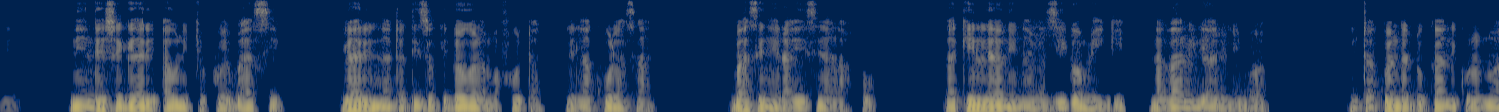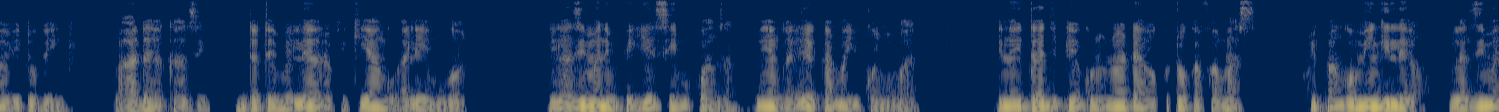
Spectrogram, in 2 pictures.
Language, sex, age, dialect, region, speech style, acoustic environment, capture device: Swahili, male, 25-34, Kenya - Kitui, Kenya, happy; relaxed, silence, desktop / Windows / Chrome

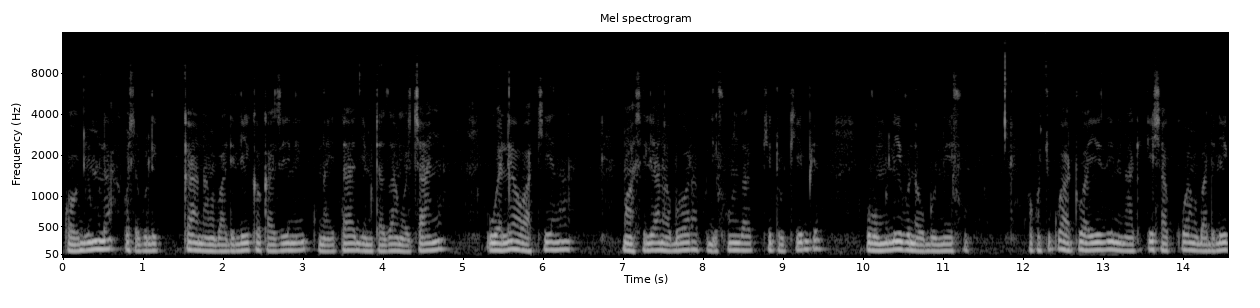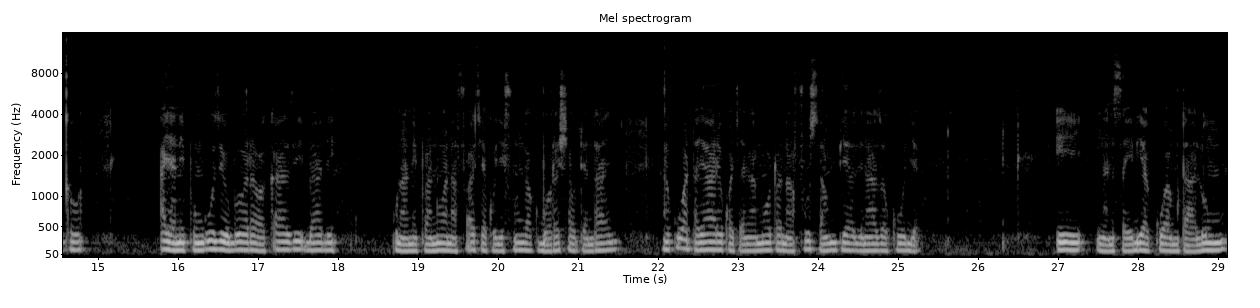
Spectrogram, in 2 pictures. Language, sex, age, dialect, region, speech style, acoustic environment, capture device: Swahili, male, 18-24, Kenya - Nairobi Sheng-influenced, Kenya, relaxed, nature; silence; music; appliances, desktop / Windows / Chrome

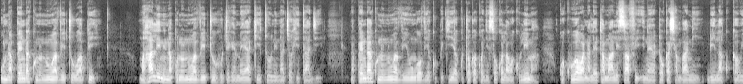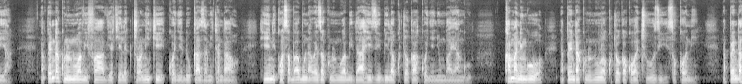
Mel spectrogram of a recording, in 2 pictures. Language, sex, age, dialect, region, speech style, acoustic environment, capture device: Swahili, male, 35-44, Kenya - Nairobi Sheng-influenced, Kenya, relaxed; excited; happy, silence; nature; appliances, mobile / Linux / Chrome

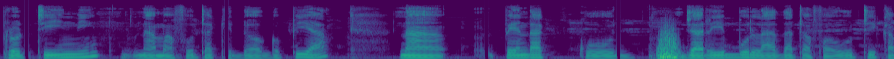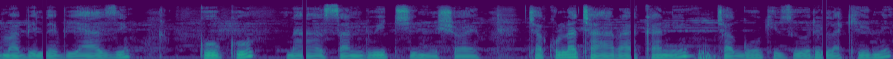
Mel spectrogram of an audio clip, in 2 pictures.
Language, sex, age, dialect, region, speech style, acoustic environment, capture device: Swahili, male, 18-24, Kenya - Nairobi Sheng-influenced, Kenya, focused; nervous; tired, music; appliances; people talking, mobile / Linux / Chrome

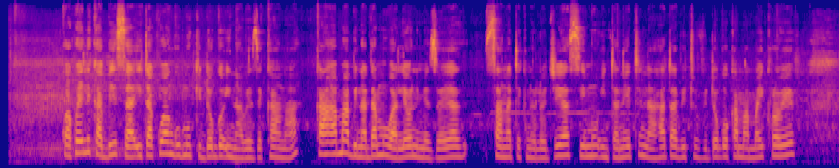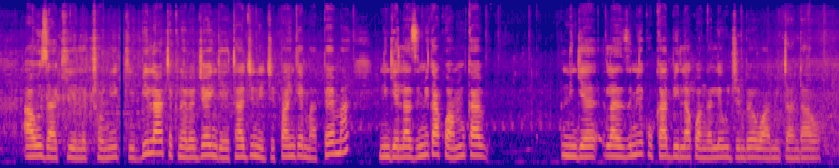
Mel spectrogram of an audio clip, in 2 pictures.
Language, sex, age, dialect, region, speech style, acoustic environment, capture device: Swahili, female, 25-34, Kenya - Nairobi Sheng-influenced, Kenya, happy, traffic, mobile / Linux / Chrome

